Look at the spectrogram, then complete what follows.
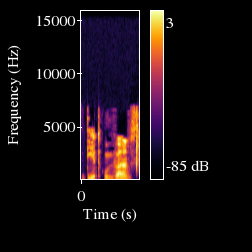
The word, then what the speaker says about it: Diet of Worms: to confirms which is spelled diet of worms I'm well aware but it's German its deity verbs and it is 1521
